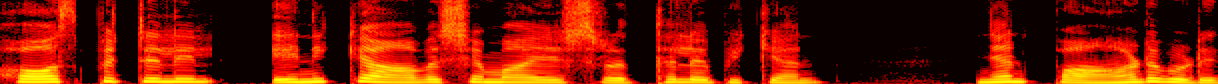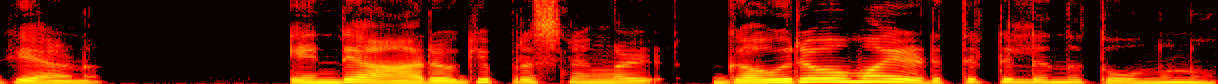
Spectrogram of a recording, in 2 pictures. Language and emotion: Malayalam, sad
